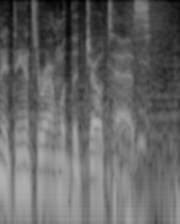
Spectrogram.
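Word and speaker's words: Jotaz: dance around with the joez or Joe Taz it's it's Tas like the Tasmanian deel not t say I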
